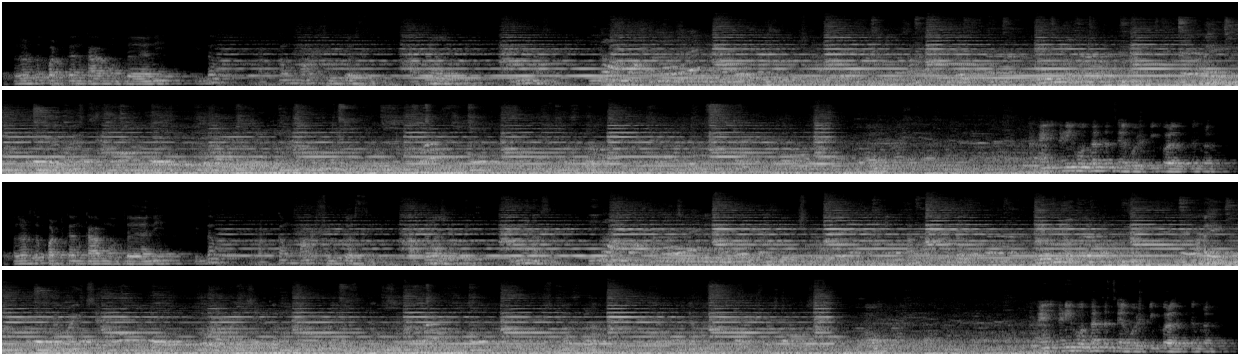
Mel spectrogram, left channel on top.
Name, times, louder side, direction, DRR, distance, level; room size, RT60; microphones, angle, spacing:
voice 1, 0.1-1.6 1.9-4.8 5.0-5.6 5.9-6.0 6.5-8.8 9.0-9.7 10.3-11.5 11.9-12.5 12.8-13.4 13.7-13.9 14.3-17.1 17.5-18.3 18.9-20.5, right 1 dB, 85° right, 1 dB, 0.5 m, -31 dB
sound 1, 2.1-20.7, equal, 20° right, 0.9 m, -27 dB
sound 2, 6.0-22.8, equal, 40° left, 0.6 m, -24 dB
voice 2, 22.7-24.4, left 1 dB, 70° right, -3 dB, 0.9 m, -27 dB
2.5 x 2.2 x 2.7 m, 0.93 s
head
